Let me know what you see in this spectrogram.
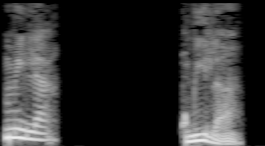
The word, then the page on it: Myla: Dutch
